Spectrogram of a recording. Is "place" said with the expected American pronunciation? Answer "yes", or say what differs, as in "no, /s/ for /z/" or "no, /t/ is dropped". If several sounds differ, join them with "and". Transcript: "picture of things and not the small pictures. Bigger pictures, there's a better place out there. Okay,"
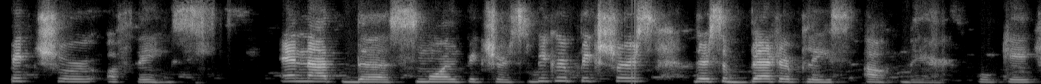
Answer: yes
